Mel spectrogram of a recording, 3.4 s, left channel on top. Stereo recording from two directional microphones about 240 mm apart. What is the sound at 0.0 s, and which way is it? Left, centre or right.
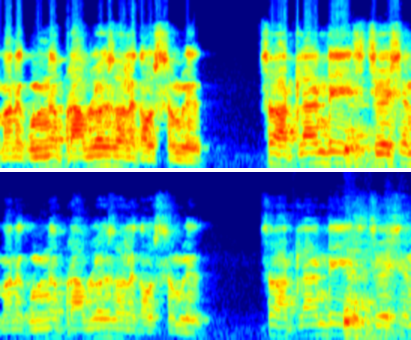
A man's voice, left.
